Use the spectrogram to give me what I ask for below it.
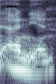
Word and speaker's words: onion: of trained over that there is no G in onion you know how many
